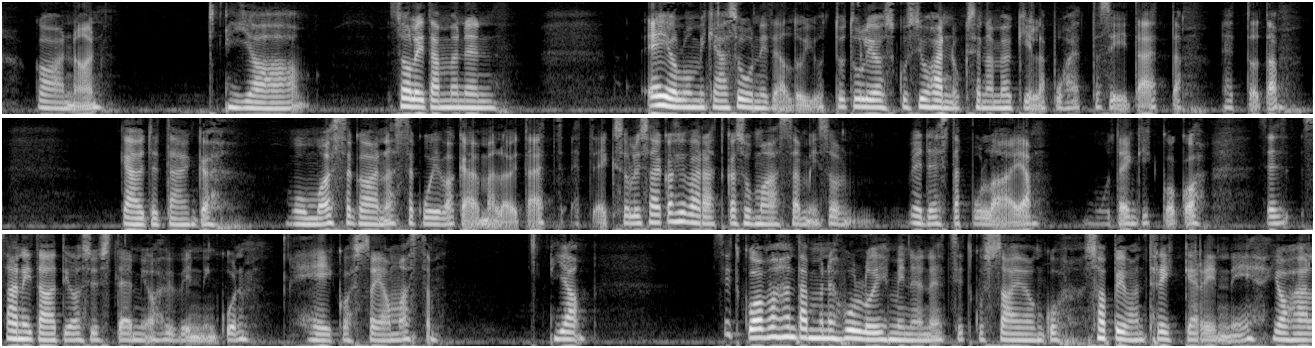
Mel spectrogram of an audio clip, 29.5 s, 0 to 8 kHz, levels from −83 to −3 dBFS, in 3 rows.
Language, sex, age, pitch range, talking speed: Finnish, female, 30-49, 120-190 Hz, 130 wpm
